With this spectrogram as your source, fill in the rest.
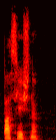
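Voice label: "пасйысьны", Komi, male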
